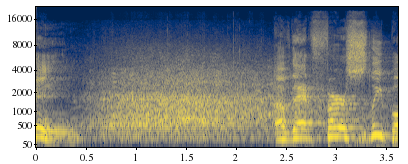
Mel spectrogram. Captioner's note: laughing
